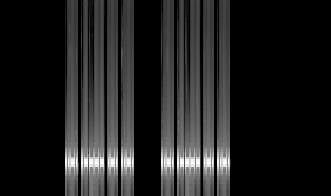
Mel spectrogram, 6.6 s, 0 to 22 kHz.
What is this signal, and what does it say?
Morse code, heard as a keyed tone, about 41 wpm, 700 Hz. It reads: F1RF F1RF
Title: DXCC-100 Call Signs - 4 Characters - Repeated 2x - 45wpm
